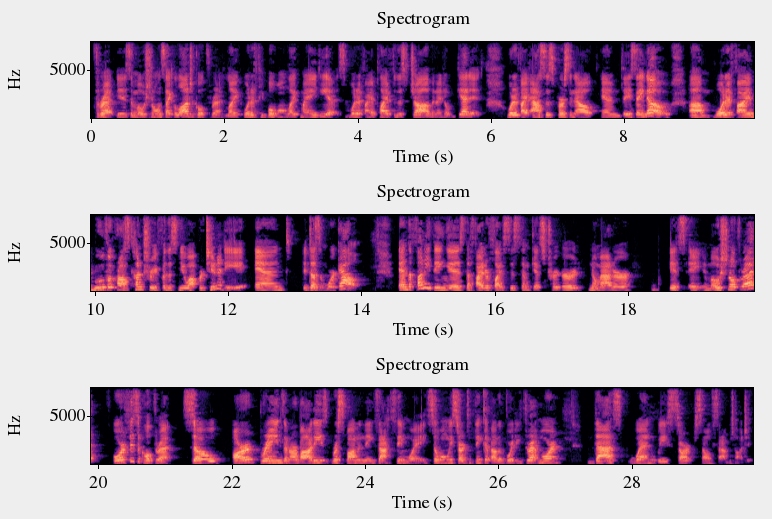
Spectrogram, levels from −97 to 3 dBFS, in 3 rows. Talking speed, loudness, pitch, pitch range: 205 wpm, -21 LUFS, 175 Hz, 165-205 Hz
